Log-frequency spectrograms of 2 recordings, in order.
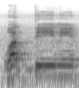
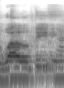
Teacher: Maka cara membacanya adalah menghilangkan suara al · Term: idgham syamsiyah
